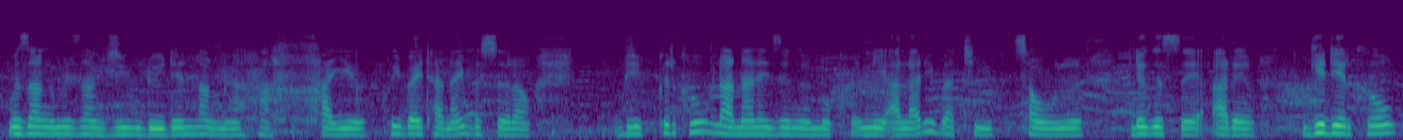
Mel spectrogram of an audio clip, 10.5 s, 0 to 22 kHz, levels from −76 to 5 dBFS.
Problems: constant background noise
